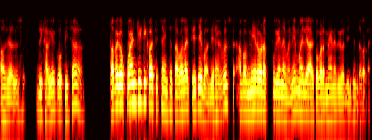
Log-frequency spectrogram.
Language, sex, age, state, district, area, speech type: Nepali, male, 30-45, West Bengal, Jalpaiguri, rural, conversation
